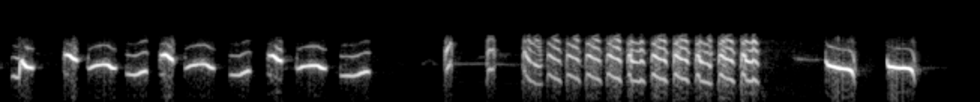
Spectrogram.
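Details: Caged laughingthrush delivering quick, clear song. Alternating looping whistles come first, then a dense run of about fifteen rapid stacked notes and two closing downward whistles.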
